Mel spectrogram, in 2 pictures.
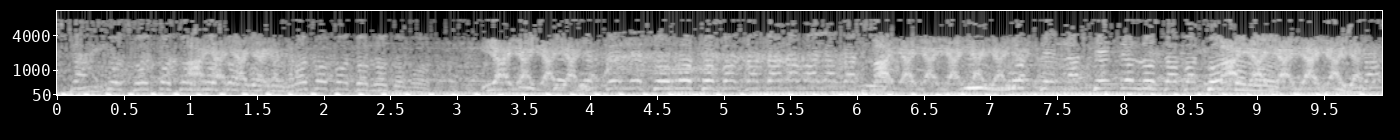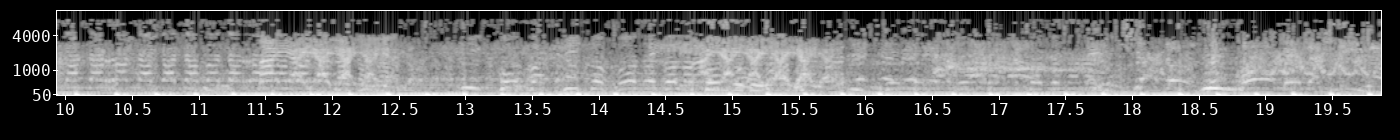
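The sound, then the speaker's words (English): A large audience, hands on their heads, screams "I receive" together at the count of five, in loud, overlapping voices, a sustained roar of many people yelling at once with rising and falling bursts throughout. “In the name of Jesus, at the count of five, you place the hand on your head and scream, I receive.”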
